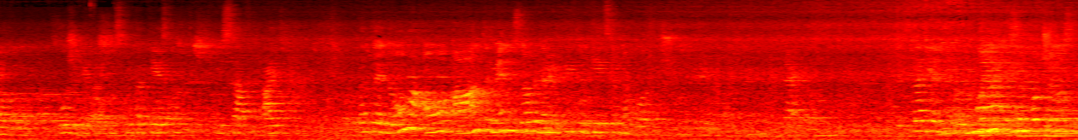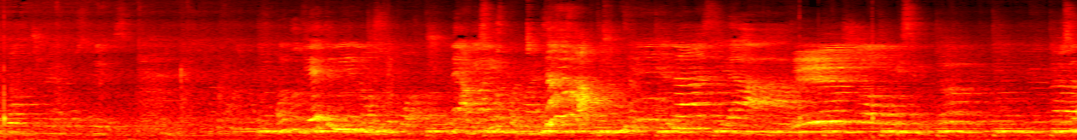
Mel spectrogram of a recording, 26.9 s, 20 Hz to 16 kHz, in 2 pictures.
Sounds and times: two women talking 0:04.5 - 0:08.4
two women talking 0:11.2 - 0:15.2
two women talking 0:16.3 - 0:25.8
young guy playing and singing 0:18.8 - 0:26.9

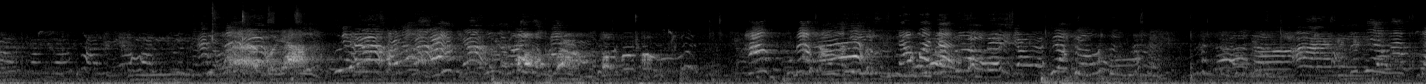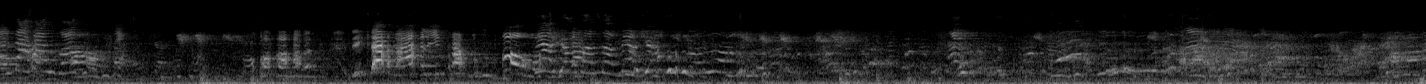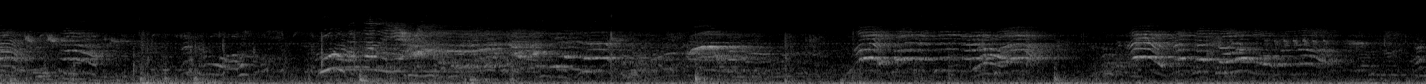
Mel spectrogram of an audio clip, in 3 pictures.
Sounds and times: Children 0:00.0 - 0:42.7

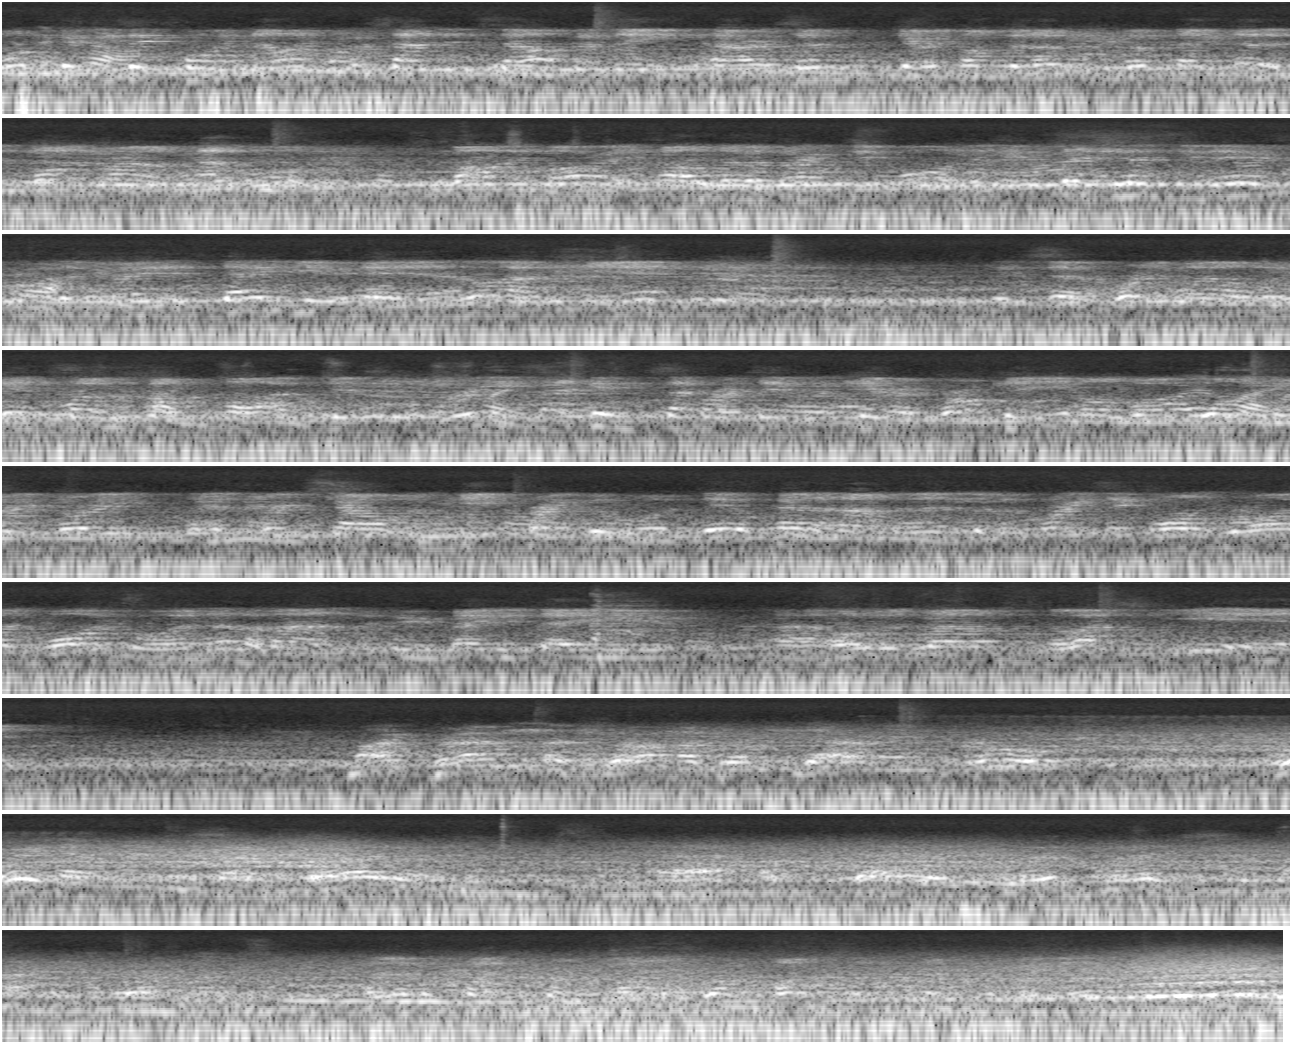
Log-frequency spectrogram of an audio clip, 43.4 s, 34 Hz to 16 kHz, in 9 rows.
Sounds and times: road racing 0:32.9 - 0:43.4

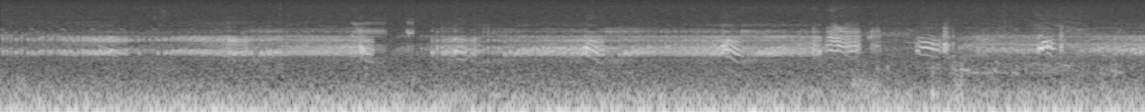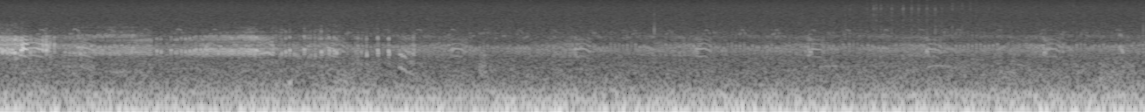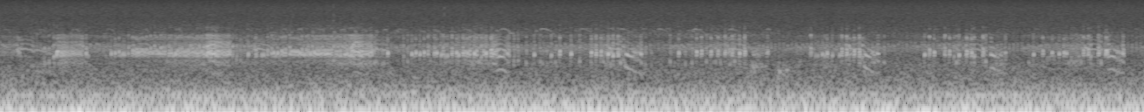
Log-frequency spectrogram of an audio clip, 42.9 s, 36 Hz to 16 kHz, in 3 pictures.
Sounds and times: storm petrel singing 0:09.8 - 0:16.2

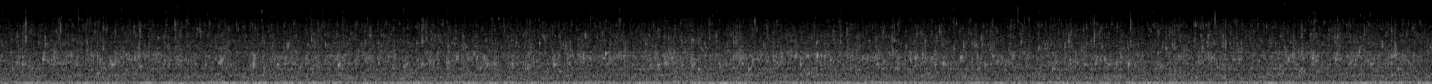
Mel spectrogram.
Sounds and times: water flowing from a culvert 0:00.0 - 0:14.3

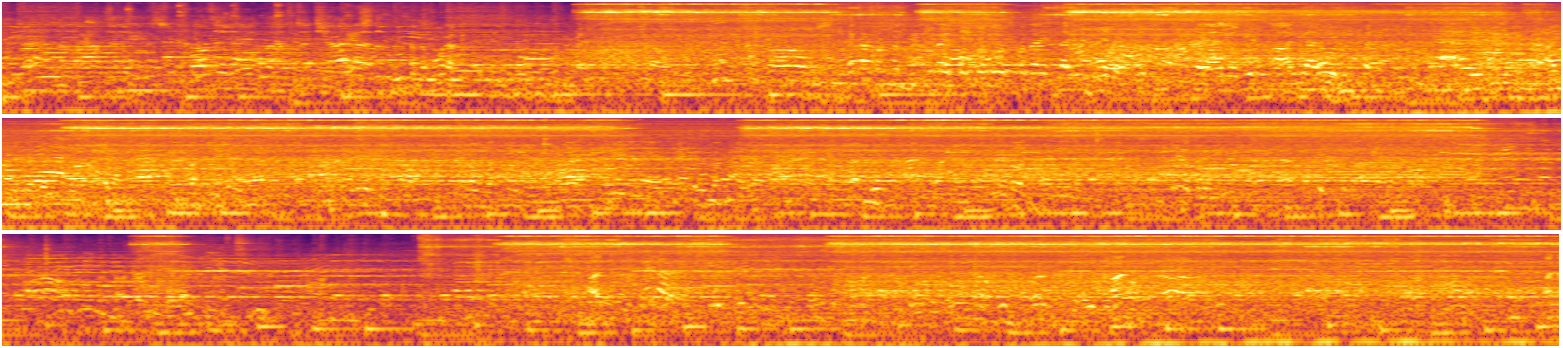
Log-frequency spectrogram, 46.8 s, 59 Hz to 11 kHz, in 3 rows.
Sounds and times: construction works all around 0:00.0 - 0:46.7

